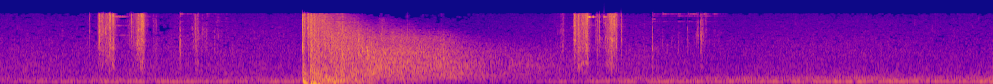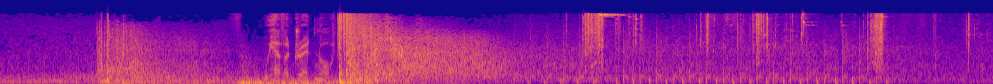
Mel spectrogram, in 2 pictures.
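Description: A rifle bolt clicks and clacks as it is worked and reloaded.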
